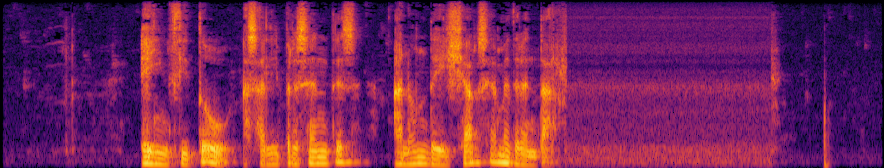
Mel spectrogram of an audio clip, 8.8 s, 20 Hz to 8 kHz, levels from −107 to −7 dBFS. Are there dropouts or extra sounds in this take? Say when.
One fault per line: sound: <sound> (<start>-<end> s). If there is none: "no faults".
no faults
